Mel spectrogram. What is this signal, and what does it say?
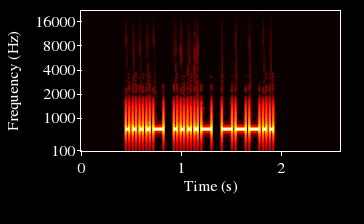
Morse code, heard as a keyed tone, about 34 wpm, 700 Hz. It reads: 448
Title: Numbers - 3-Digit 35wpm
